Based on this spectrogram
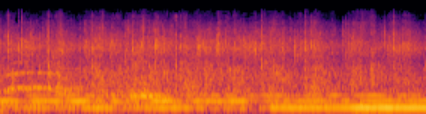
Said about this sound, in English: Let's give an applause for people who've done that.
